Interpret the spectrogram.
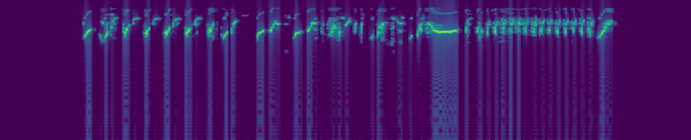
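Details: Moroccan-style European goldfinch song with gazarat and srrr bertbertio phrases: an unbroken stream of rapid, high twittering notes, a short clear whistle, then a fast buzzy rattle to the end. No other sounds are heard.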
